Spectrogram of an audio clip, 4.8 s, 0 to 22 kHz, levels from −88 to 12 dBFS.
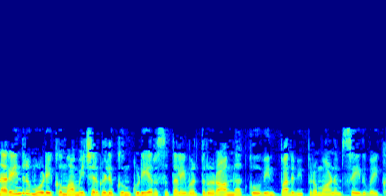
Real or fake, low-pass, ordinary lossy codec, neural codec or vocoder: real; none; none; none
